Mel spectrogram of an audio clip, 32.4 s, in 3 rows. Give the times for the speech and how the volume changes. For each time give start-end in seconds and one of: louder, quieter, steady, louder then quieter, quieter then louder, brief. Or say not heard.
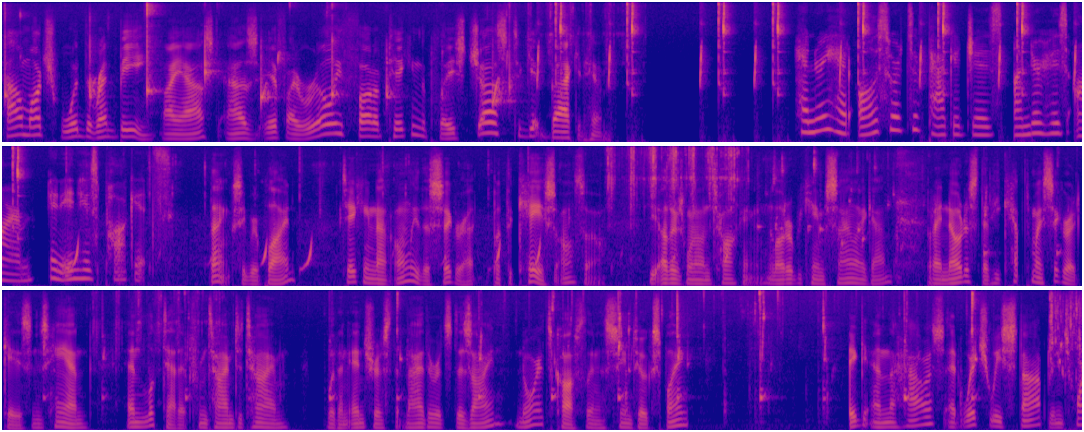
0.0-6.1 steady
8.0-28.4 steady
30.1-32.3 brief.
